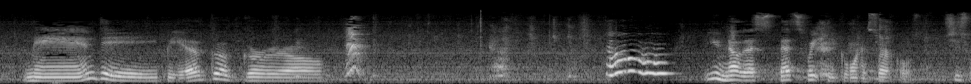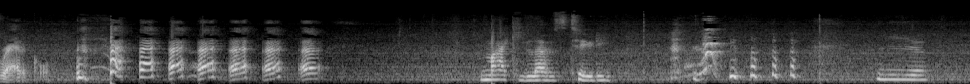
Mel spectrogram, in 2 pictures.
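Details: Playful Yorkshire Terrier puppies going wild produce strings of high, sliding whimpers and sharp, quick yips, with dense rapid bursts in the middle and scattered squeals near the end.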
